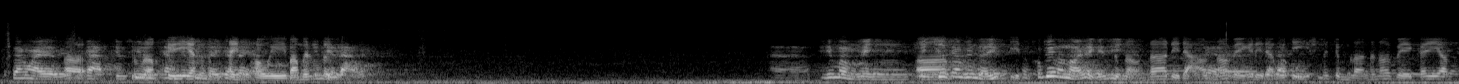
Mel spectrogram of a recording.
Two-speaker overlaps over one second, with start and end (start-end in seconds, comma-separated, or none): 1.3-2.6, 11.9-13.1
